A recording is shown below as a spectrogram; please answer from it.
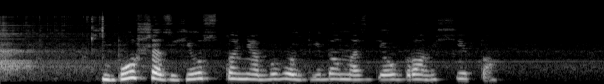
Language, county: Lithuanian, Alytus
